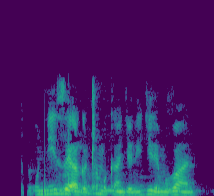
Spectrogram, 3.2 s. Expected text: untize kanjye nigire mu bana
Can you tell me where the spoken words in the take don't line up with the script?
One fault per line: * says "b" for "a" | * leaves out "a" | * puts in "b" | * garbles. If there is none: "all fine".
* puts in "agacumu"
